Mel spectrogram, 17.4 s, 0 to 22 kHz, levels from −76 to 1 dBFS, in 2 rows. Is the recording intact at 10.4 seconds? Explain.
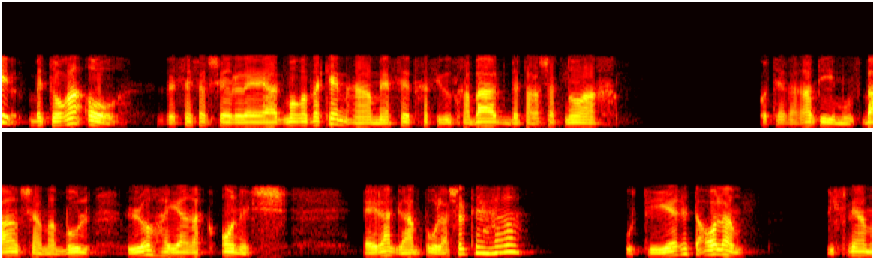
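No. At 10.38 s a very short hole opens in the speech: about 7.5 ms of sound drops out with abrupt edges that can click, and the level comes back briefly lower. This is unconcealed Bluetooth headset packet loss. A single voice packet between headset and phone went missing, and nothing smoothed over the gap. Silence or an idle pattern filled it, and the adaptive step in the decoder had to climb back up afterwards.

Around that moment, and throughout the clip, the Bluetooth CVSD headset codec is plainly audible. The speech sounds boxed in and narrowband, confined to roughly 200 Hz to 3.4 kHz, with a granular hiss underneath. Its s sounds are scratchy, and loud high passages distort. That sound fits a 64 kbps CVSD link. It encodes one up-or-down bit per sample with an adapting step size, and on sudden loud high-frequency sound the step cannot keep pace.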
